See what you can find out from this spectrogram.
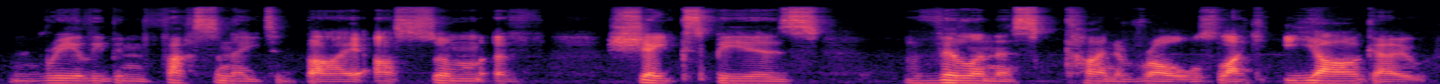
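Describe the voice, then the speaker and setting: A man from the UK speaking reflectively as an interview guest, thoughtful and hesitant, often pausing mid-thought. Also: fairly low pitch, little pitch movement, fairly bright tone. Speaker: interviewed stage and voice actor.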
